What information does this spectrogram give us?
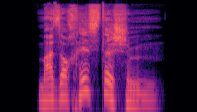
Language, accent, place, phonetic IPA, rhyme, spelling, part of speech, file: German, Germany, Berlin, [mazoˈxɪstɪʃm̩], -ɪstɪʃm̩, masochistischem, adjective, De-masochistischem.ogg
- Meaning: strong dative masculine/neuter singular of masochistisch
